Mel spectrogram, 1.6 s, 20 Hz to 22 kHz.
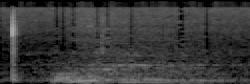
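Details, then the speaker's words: Mazda 6 2.0 petrol with rough running and stalling, just after cleaning the MAF sensor: catches quickly, flares up, then revs ease down slowly into a smooth, even run, no knocks or misses; normal running after start. "Yeah, starts okay. Seems to be taking a long while to settle back down, but"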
